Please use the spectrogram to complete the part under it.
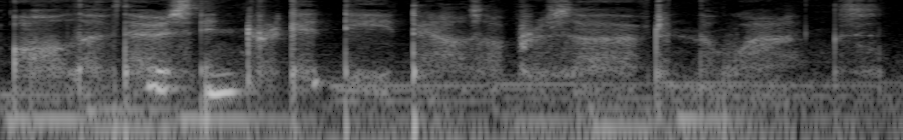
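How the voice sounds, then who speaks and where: A woman playing a gracious, gushing shopkeeper of witch school supplies in an ASMR roleplay, speaking in a soft, breathy whisper with genteel, formal phrasing. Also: lightly acted. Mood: gracious, attentive. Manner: genteel, unhurried, formal old-fashioned wording.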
